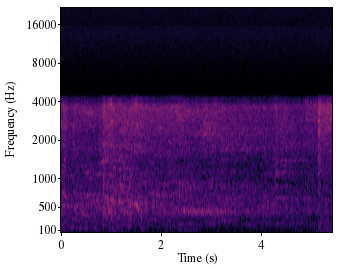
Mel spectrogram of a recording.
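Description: Several men talk quietly at a distance in a large echoing hall.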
